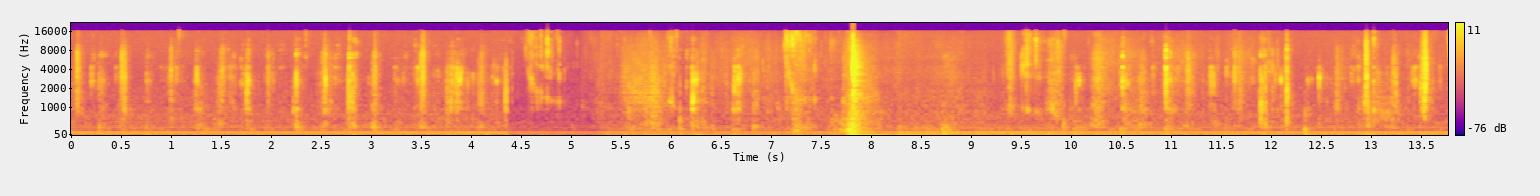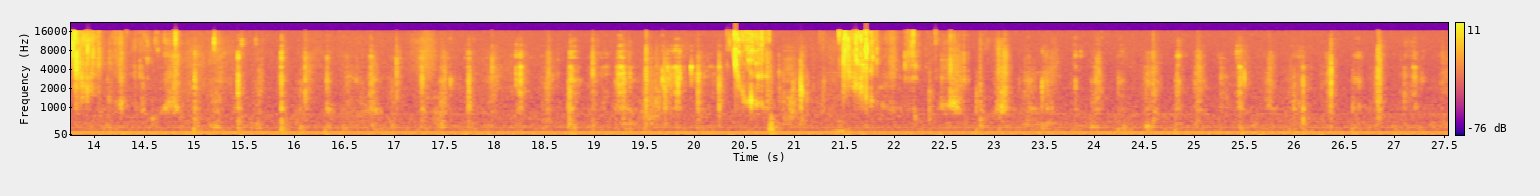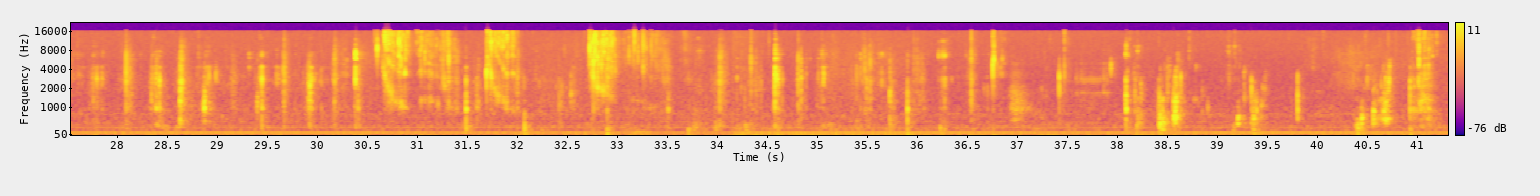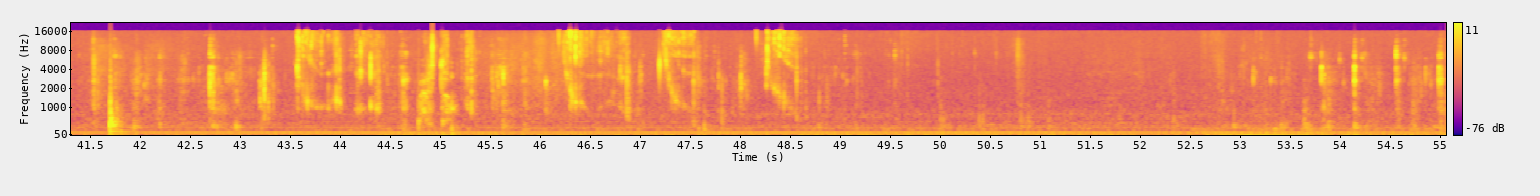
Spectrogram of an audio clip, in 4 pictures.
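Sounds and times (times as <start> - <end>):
crunchy cookie chewing: 0.0 - 7.6, 9.2 - 51.0, 52.7 - 55.0
low hum: 0.0 - 23.7, 31.6 - 55.0.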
